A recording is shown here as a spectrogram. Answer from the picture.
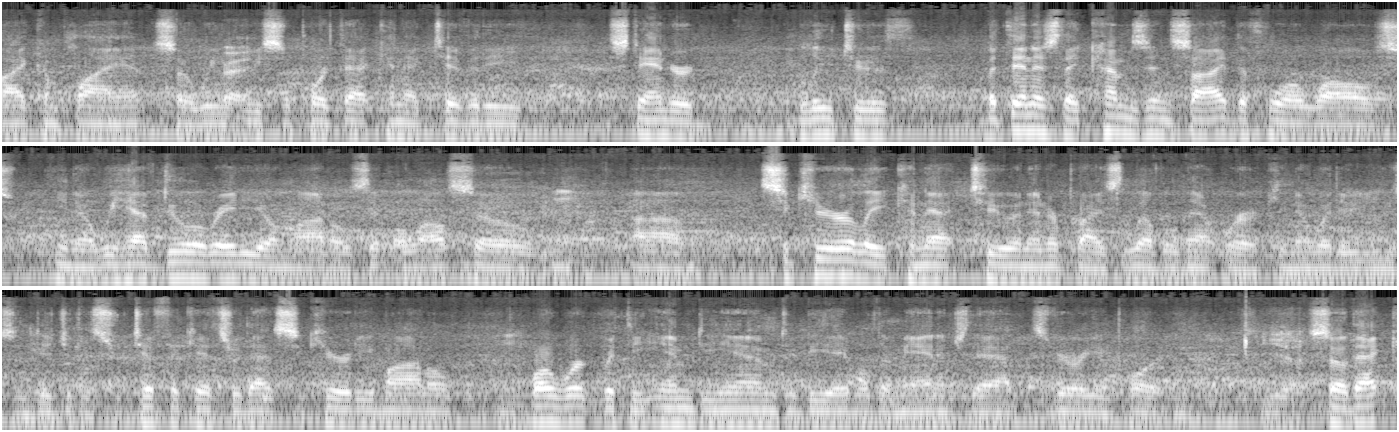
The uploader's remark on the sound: live at ProMat 2023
